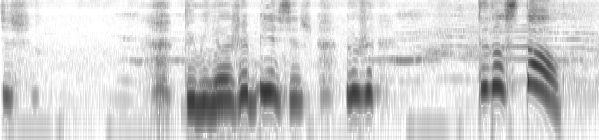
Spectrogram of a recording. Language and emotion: Russian, angry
